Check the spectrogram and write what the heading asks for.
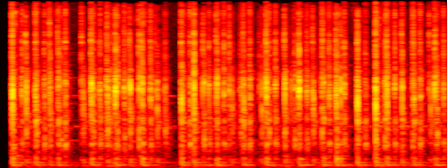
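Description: Keyboard typing sound effect for text typed out letter by letter on screen: a fast run of key clicks, broken by two short pauses about one and two seconds in.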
